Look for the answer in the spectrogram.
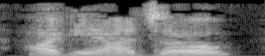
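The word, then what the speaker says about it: agiazo (ἁγιάζω): Agiazo is the Greek word, A-G-I-A-Z, long O, agiazo.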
